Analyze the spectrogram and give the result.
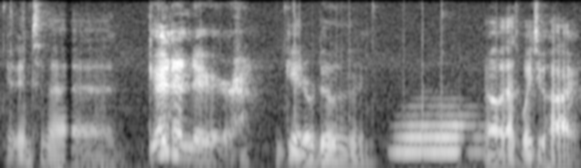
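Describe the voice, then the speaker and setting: A young man with a very low voice, casually talking to himself while composing on a live stream, rambling with restarts and asides. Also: big pitch swings, takes it slowly, faint music behind. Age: young adult. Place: small room indoors. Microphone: desk microphone, wearing headphones.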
